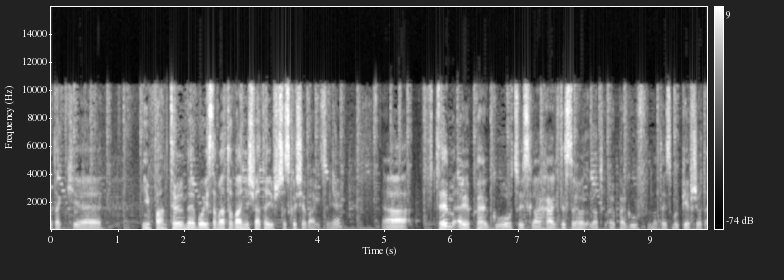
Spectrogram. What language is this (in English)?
Polish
